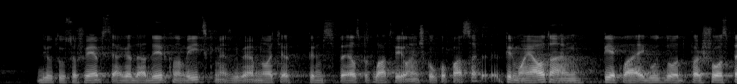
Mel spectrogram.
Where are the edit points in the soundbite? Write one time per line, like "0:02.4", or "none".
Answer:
0:04.8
